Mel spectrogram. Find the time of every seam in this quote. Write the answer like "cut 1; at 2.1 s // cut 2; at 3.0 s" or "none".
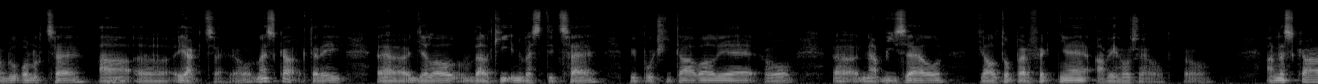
cut 1; at 3.0 s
